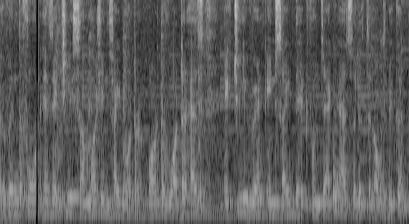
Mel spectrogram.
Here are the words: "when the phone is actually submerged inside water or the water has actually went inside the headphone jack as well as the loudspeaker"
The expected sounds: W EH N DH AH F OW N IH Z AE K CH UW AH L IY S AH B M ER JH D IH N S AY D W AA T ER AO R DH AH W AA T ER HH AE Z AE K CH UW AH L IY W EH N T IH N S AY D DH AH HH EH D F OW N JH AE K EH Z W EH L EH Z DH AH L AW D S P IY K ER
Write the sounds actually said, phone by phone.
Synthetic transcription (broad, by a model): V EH N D AH F OW N IH Z AE K CH UW AH L IY S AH M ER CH IH N S AY D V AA T ER AO R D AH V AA T ER HH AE Z AE K CH UW AH L IY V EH N T IH N S AY D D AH HH EH D F OW N JH AE K EH Z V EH L EH Z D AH L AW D S P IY K ER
